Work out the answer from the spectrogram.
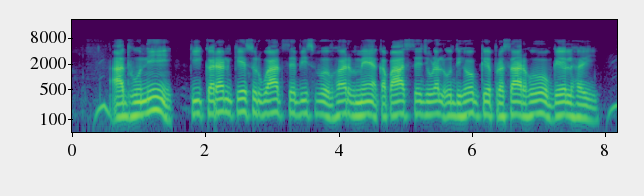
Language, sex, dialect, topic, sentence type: Magahi, male, Central/Standard, agriculture, statement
